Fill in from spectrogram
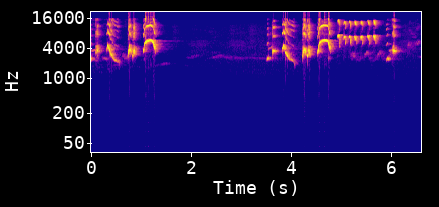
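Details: Fast, agitating song of an orange-headed thrush: three piercing downslurred whistles, a soft thin warble, then a dense burst of loud notes and a rapid chattering trill.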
